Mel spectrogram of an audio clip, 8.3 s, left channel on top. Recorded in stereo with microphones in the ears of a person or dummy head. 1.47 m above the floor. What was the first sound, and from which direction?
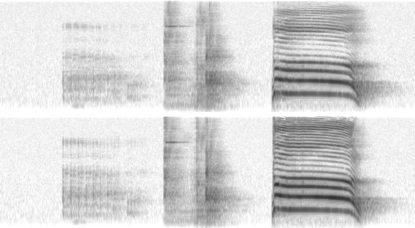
Laughter, 70° right (ahead or behind).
